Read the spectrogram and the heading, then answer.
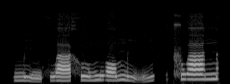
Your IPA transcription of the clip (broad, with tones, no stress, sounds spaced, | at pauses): m ḭ˨˩ ŋ f w ä˧˥ x u˧˥ m w ɔ˧˥ m ḭ˨˩˦ | ʈ͡ʂ w a˥ n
